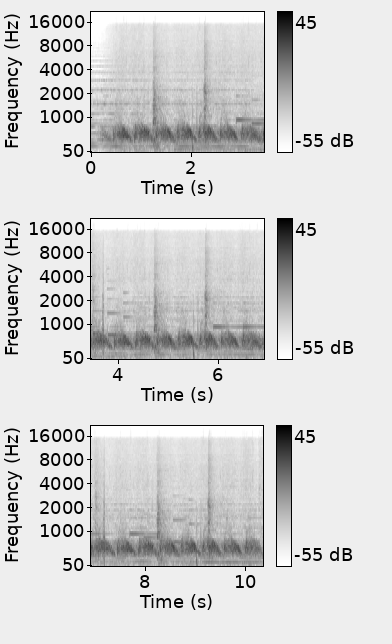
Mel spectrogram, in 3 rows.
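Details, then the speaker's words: Umbilical cord blood flow on a Cofoe JDB-100B fetal Doppler: fast, regular whooshing pulses like blowing wind or running water, about 140 a minute. "器显示一般在30左右。"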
